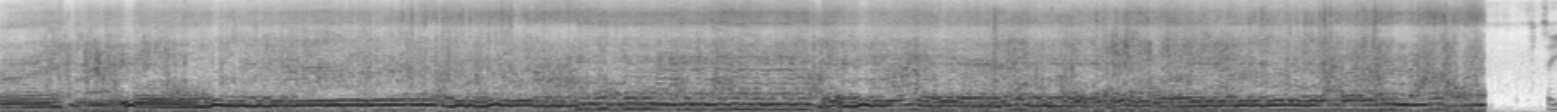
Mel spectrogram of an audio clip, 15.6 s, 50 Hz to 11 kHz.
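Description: Sherco enduro motorcycles from the 2025 range, 500s, 450 and 300 among them, run on a fast woodland loop with a loud, close engine drone whose pitch rises and falls as they rev, then cuts off abruptly near the end.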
